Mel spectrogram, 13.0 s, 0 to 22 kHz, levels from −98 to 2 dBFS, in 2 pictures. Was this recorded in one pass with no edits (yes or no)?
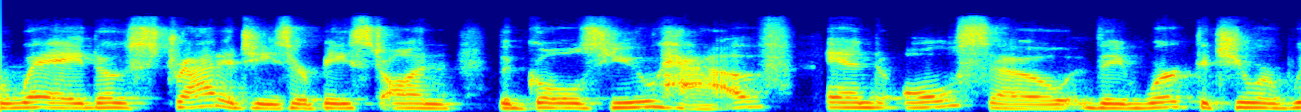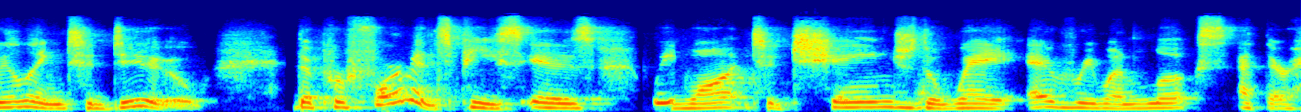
no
